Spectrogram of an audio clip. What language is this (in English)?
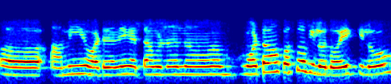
Konkani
